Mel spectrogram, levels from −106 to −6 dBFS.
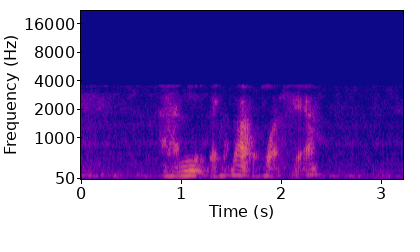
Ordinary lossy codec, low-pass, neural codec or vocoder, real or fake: MP3, 32 kbps; 3.6 kHz; codec, 16 kHz, 4.8 kbps, FACodec; fake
